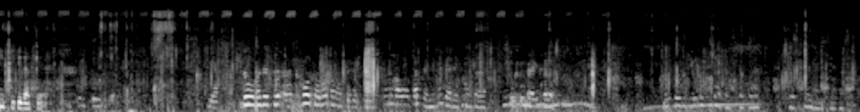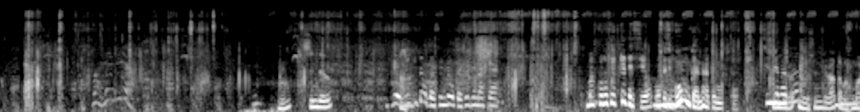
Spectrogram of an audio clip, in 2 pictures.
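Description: Footsteps scuff on a gritty path.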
